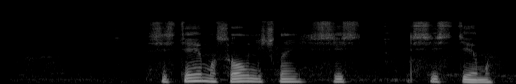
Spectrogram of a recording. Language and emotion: Russian, neutral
